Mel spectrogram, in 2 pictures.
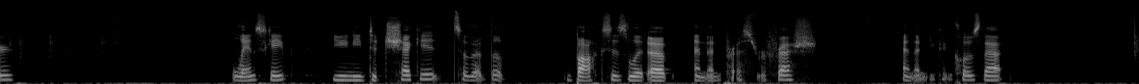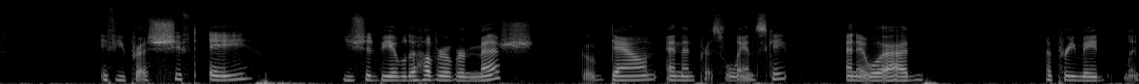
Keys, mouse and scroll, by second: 11.3 Delete, 12.5 click, 13.0 shift+a, 20.1 middle drag, 20.2-22.7 drag, 21.5 a.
